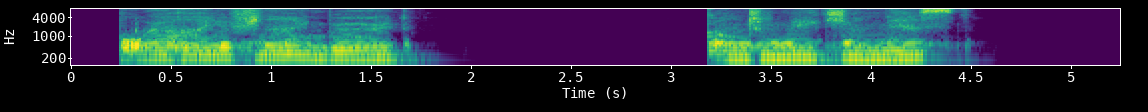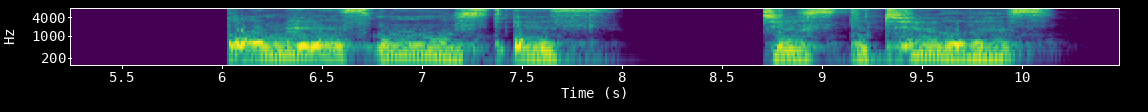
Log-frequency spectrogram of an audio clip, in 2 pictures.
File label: female spoken hooks, dance ultra voice; Mutekki Media; Dance Ultra Voice VOL-1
